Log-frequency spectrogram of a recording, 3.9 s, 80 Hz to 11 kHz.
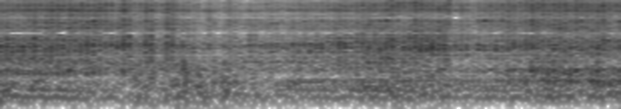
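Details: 1968 Evinrude 9.5HP 9822E short-shaft two-stroke outboard, serviced for poor idle and hard starting, with corroded breaker points replaced and a new water pump impeller: steady, even idle with a smooth buzzy exhaust and no misses or knocks.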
